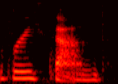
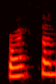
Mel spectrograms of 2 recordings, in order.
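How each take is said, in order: First: "Rysand" with first syllable like "ree"; alternative pronunciation. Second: "Rysand" with first syllable like "rye"; pronunciation option. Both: Shown as a demonstration. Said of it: "do you pronounce it Rysand or Rysand".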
